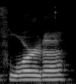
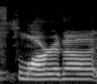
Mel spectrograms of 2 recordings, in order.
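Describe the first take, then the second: First: It is said with a general, non-regional accent. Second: It is said with an East Coast accent. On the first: "instead of" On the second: "we say"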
